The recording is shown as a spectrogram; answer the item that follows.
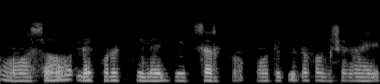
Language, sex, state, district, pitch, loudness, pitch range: Marathi, female, Karnataka, Belgaum, 175 Hz, -29 LUFS, 170-185 Hz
